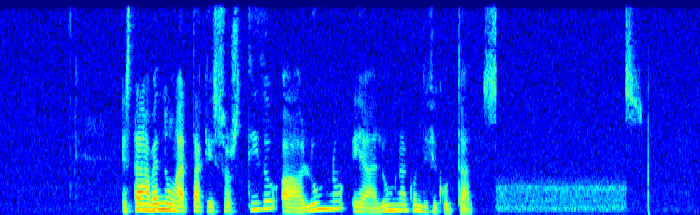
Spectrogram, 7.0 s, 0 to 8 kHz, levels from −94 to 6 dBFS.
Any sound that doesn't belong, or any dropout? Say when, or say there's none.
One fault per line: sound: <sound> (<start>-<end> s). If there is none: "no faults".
no faults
